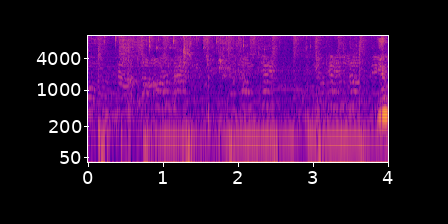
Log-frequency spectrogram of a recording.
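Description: Water poured from a cup into a bathroom sink, splashing into the basin, over background music with a steady beat.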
